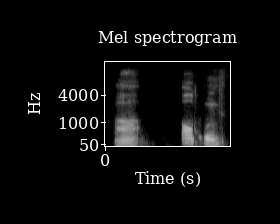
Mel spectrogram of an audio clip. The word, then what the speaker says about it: Alton: But I think that everybody should give our panelists, Jessica Travis, Alton, I'm going to get his name right here. Alton is his preferred pronunciation.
